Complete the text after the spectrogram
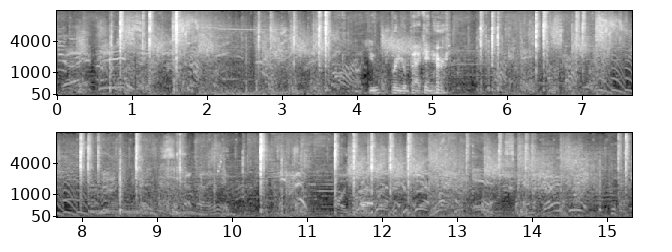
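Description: Punches and kicks land with sharp smacks, again and again.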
